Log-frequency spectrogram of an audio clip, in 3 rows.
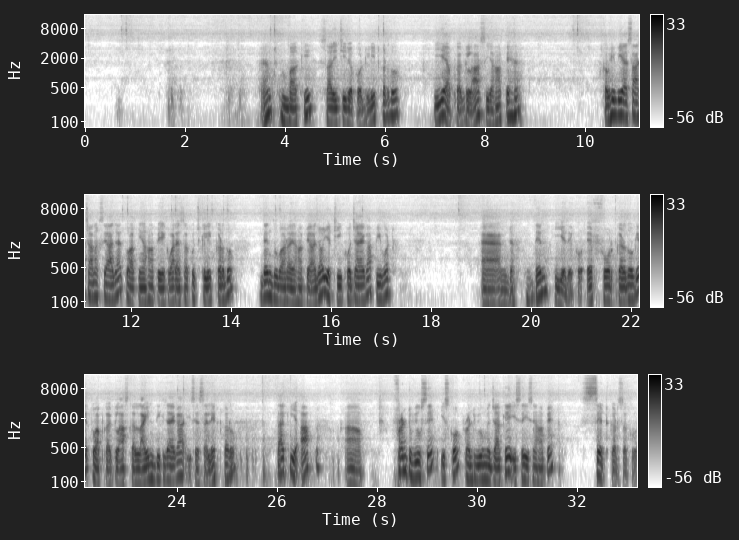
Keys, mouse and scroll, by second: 1.3-1.9 scroll up 1, 3.7 click, 5.1 middle click, 5.9 click, 6.4-7.4 scroll down 1, 7.4 w, 9.8 click, 15.6 middle click, 16.6 click, 19.2 F3, 19.8 F4, 20.7 scroll up 1, 21.7 z, 22.4 alt+middle click, 24.0 ctrl+click, 24.6 alt+q, 25.2 alt+w, 25.7 z, 26.4 w, 27.1 w, 28.3-30.1 typing, 30.1 click, 31.6 r.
